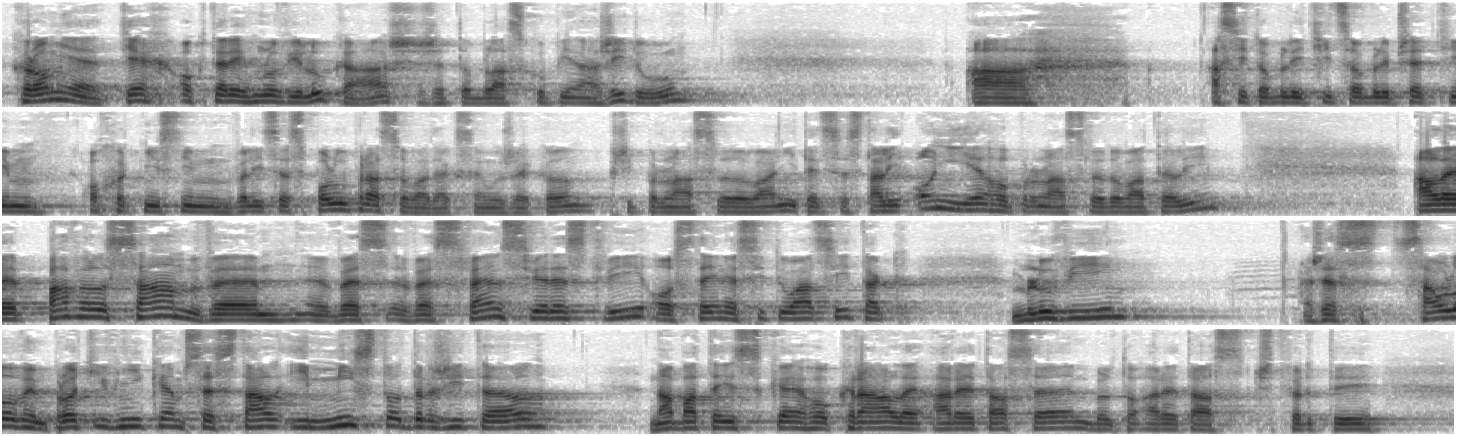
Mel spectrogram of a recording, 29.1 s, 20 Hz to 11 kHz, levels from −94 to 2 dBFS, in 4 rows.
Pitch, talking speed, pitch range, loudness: 135 Hz, 130 wpm, 125-160 Hz, -19 LUFS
